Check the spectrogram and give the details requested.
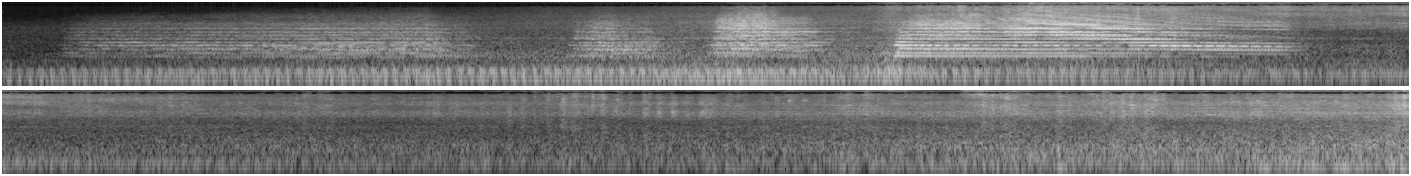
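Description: Norfolk Southern freight train's diesel locomotive horn sounding the grade-crossing signal: one long blast, two short ones, then a long final blast that drops slightly in pitch as the locomotives pass. It plays over the locomotives' low rumble. After the horn ends, freight cars rumble and clack steadily over the rails.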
